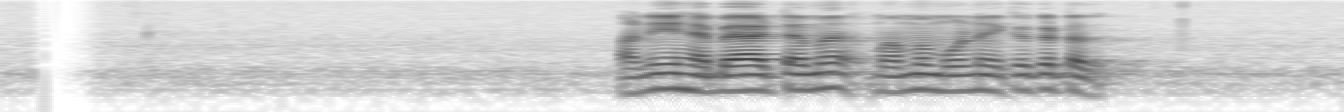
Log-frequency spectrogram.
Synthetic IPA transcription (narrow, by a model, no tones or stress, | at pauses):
ɐneːɦæbæːʈːɐməmɐmɐmonːəekːəkːəʈːɐðɨ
